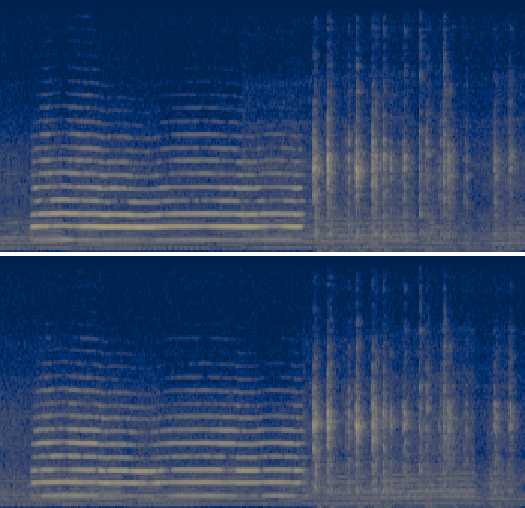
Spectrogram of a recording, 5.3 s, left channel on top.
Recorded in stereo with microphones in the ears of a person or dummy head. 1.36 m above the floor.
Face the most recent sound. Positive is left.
turn(degrees=0)  # may be behind; listen again after turning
